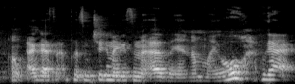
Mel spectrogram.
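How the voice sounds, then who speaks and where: Speaking at a fairly quick pace, a woman keeps a medium pitch and fairly even intonation. Audible room echo and noticeable background noise surround her voice. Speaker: YouTuber. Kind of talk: casual chat.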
